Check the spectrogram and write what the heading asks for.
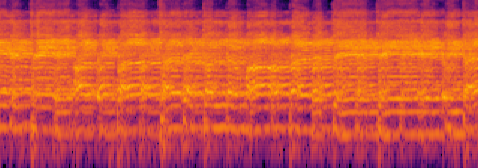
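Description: A man singing an Urdu naat, a devotional song in praise of the Prophet, into a microphone, unaccompanied. He holds long notes and bends them with melodic ornaments.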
